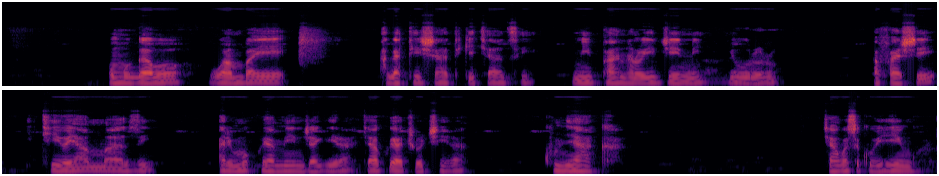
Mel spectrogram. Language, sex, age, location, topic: Kinyarwanda, male, 18-24, Huye, agriculture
